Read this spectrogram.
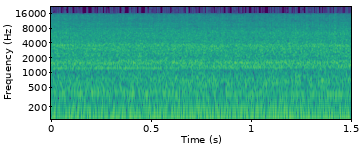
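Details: Honda Vario 110 scooter after water pump mechanical seal replacement (coolant had leaked into the oil, turning it milky, and the overheat light came on), coolant refilled, running about 5 minutes for a leak check: loud, constant, steady idle with no knock or hunting; normal.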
